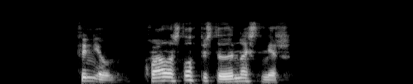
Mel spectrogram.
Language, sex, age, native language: Icelandic, male, 20-29, Icelandic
